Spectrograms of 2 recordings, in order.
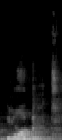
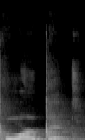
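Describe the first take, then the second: First: Said in the usual way. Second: "orbit" broken into "or", then "bit"; split into syllables. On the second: Shown as a demonstration. Teacher showing a child the syllables, "orbit" split in two. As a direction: say "orbit" as two separate, even beats.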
